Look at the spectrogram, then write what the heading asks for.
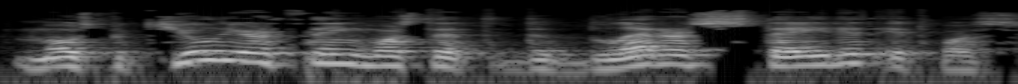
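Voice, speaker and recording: A man from the Netherlands with a Dutch accent, telling a story to an audience at a book talk and often pausing to search for English words. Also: a little high, very animated. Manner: hesitant, searching for English words, many fillers. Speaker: author giving a book talk. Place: museum hall with a live audience.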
